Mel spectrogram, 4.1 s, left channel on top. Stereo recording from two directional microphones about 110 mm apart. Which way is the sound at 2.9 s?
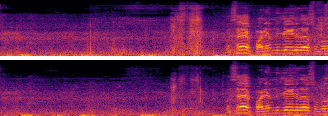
40° right (ahead or behind).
